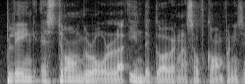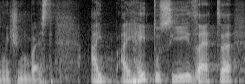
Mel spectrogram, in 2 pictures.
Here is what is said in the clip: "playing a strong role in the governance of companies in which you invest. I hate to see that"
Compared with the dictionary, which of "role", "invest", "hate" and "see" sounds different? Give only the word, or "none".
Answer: invest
